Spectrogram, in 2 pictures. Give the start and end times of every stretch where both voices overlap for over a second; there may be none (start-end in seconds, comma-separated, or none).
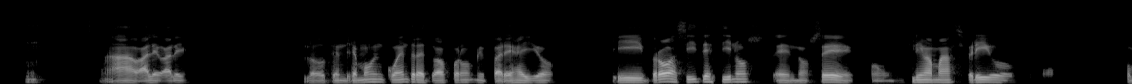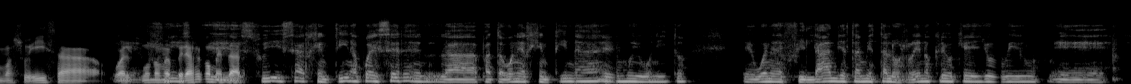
12.5-13.8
